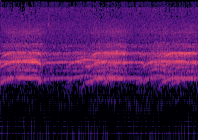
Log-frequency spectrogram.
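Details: Wild indri lemurs in Madagascar, recorded by a passive acoustic monitoring array used to count songs for estimating abundance and distribution: wailing tonal notes that slide and bend, repeated phrases rising then falling roughly every one and a half seconds.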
